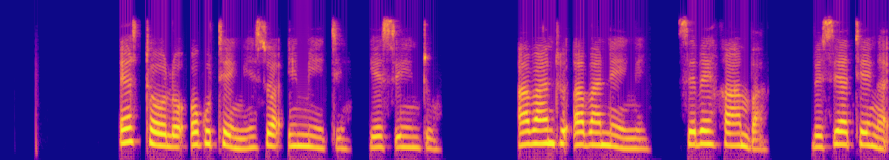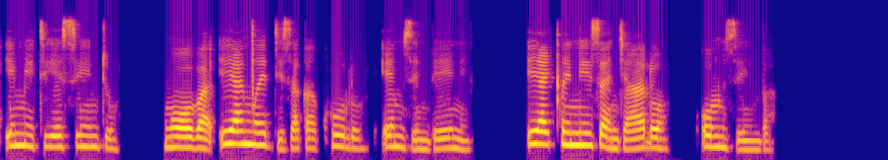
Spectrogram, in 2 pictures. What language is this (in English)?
North Ndebele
